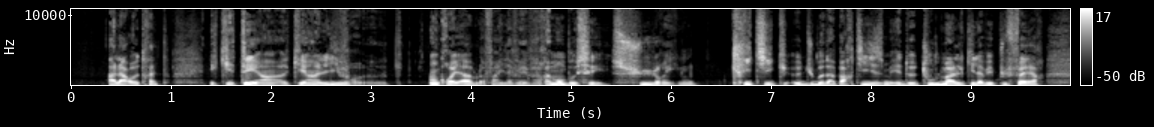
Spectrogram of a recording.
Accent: Toulon, Provence-Alpes-Côte d'Azur, France; now in Paris, France; moi je venais de Toulon. Enfin, j'étais arrivé à Paris un peu plus tôt, sans doute.

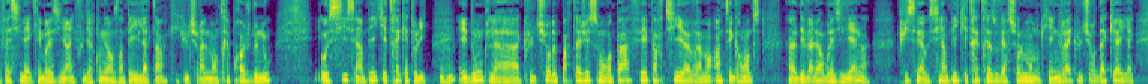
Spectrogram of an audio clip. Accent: France; en tant que Français, ils nous posaient beaucoup de questions

